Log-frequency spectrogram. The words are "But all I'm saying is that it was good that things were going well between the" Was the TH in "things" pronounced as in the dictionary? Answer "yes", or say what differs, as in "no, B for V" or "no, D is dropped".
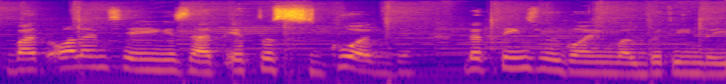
no, T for TH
